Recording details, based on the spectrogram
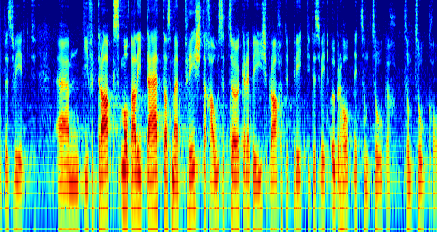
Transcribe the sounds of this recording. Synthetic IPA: ntəsvɪrt | ɛmd̥ifəɾtɾɑːksmɔdɑlitæːt̚d̥ɑsməpfɾɪʃtəχɑusət͡søːɡəɾəbɪiːʃpɾɑːχəd̥əd̥ɾɪtːid̥ɑsʋɪrtʏbəɾɦɔʊptnɪt̚t͡sʊmuːə | t͡sʊmt͡suːkχo̰ː

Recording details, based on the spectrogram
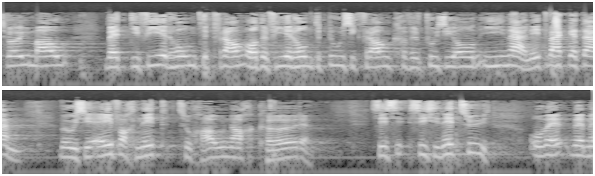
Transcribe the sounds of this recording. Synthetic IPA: t͡sʋœɥmɑːl | ʋɛtdifiːəɾɦʊnd̪ətfɾɑŋɔd̪əɾfiːəɾhʊnd̪ətːuːsikfɾɑŋkχəfɵɾpfusioːniːnæːnɪd̥ʋæɡ̥əd̥̪æmʋɵwsiɛɪfɑχnɪtt͡sʊχɑwnɑχkʰhøːɾə | sisisinɪtt͡syːt | ʊɛʋɛm

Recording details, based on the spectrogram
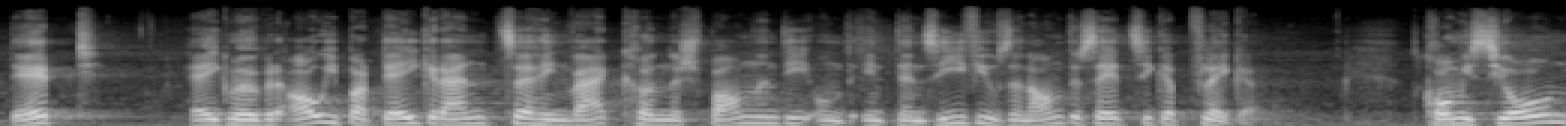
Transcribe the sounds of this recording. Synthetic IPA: d̥ɛɾt | hɛɪkməybəɾʔɑlːipɑrtɛɪɡɾænt͡səɦɪnʋækχœnːəʃpɑnːəndiʔʊndɪntɛnsiːfiusənɑnd̪əɾsɛt͡siɡəpflɛɡ̥ə̰ | t̪kʰɔmisjoːn

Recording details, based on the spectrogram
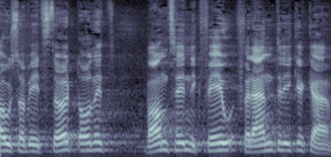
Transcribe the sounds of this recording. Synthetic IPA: ɑwsoʋɪːtsd̥œːɾtonɪd̥ | ʋɑːnsɪnːɪɡfɪːwfəɾænd̪əɾiɡəɡ̥æ̰ː

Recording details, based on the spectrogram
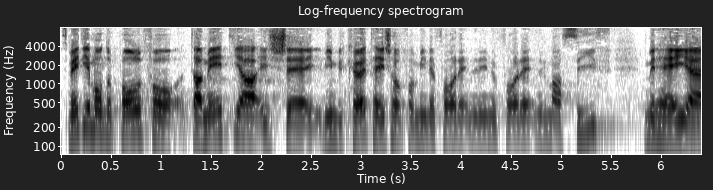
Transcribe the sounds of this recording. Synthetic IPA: smeːdjəmonopolfɔd̥ɑmeːtiɑɪʃɛʋimɪɾkʰhøːɾthɛɪʃofɔminəfoːrɾɛtnəɾɪnʊntfɔːrːɛtnəɾmɑsiːf | mɪɾhɛɪ

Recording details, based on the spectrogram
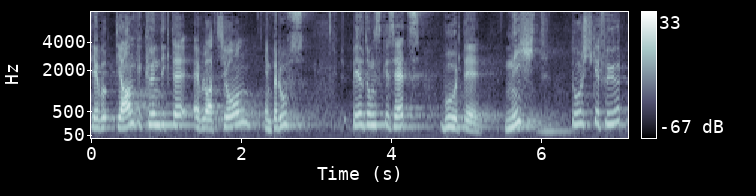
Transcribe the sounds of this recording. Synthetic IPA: d̥iːɑnɡəkʰʏndɪçtəʔevaluat͡sjoːnɪmbəʁuːfs | b̥ɪldʊŋsɡ̥əzɛt͡s | vʊɐdənɪçtd̥ʊɾçɡ̥əfyːt

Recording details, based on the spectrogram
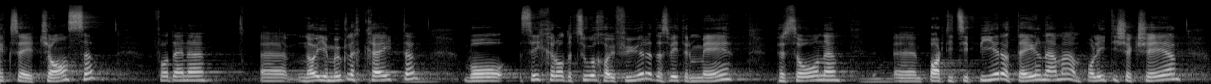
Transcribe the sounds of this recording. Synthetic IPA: ɪɾkseːətʃɑ̃ːsə | fɔdɛnə | nœʏəmøɡlɪχkʰɛɪtəʋosɪχəɾodət͡suəχœʏfyːəɾədɑsʋɪdəɾmeːpʰɛɾsoːnə | ɛpɑrtit͡sipiːəɾətɛɪlnæməɑmpɔlitiʃəkʃeːə

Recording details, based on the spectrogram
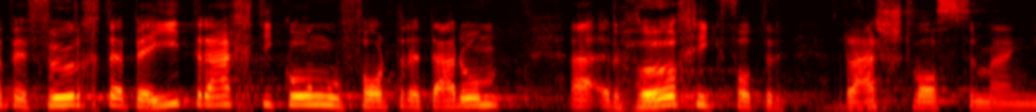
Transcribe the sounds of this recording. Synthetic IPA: bɛfʏɾχtəbɛiːtɾæχtiɡ̥ʊŋufɔrd̥əɾəd̥aɾʊm | əæɾɦœːχikfɔd̥əɾ | ræʃtʋɑsəɾmæŋi

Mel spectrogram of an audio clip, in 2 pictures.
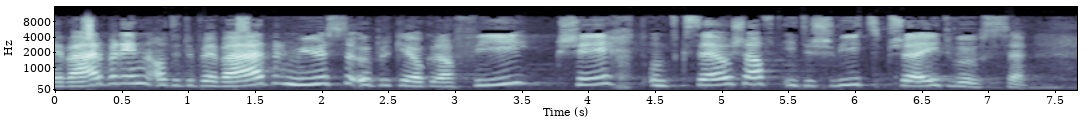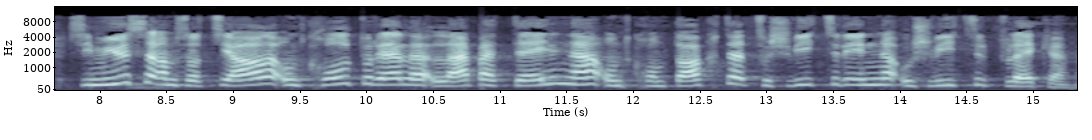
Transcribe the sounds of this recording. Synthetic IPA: b̥evæɾbəɾɪnɔd̪ədəbevæɾbəɾmyəsəʏbəɾɡ̥eoɡɾɑfiːkʃɪχtʰʊntksɛlʃɑftidəɾʃʋiːt͡spʃɛɪtʋʏsə̰ | simyəsəɑmsot͡sjɑːləʔʊntkʰʊltuɾɛlːəlæb̥ətɛɪlnæːʔʊntkʰχɔnt̪ɑkχtət͡sʊʃʋiːt͡səɾɪnəʔuʃʋiːt͡səɾflɛɡ̥ə

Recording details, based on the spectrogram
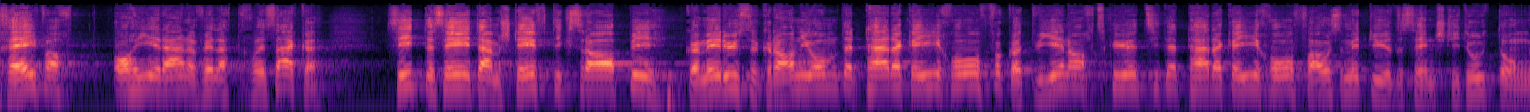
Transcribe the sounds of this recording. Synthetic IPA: χɛɪfɑχ | ohiəɾæːnəfɪləχt̪əχlɪsæɡ̥ə̰ | sit̪ːəseːid̪æmʃtɪft̪iksɾɑːbiɡ̥œmɪːɾysəɾɡ̥ɾɑniʊmd̪ɛthæɾəɡəiːχoːfəɡ̥œt̪ʋiənɑχtskyət͡sid̥̪ɛthæɾəɡəiːχoːfəɑwsmɪtyːəd̪əsɪnʃtit̪ut̪ːʊ̰ŋ

